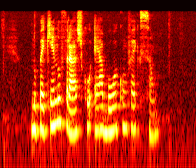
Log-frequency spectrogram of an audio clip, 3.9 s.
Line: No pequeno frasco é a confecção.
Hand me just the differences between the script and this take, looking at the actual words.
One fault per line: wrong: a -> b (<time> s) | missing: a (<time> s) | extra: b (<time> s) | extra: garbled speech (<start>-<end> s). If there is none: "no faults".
extra: boa (2.1 s)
